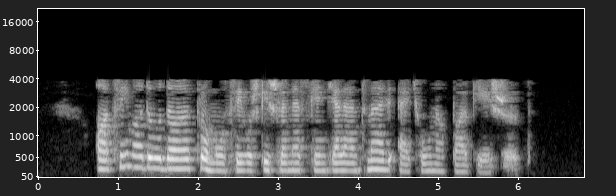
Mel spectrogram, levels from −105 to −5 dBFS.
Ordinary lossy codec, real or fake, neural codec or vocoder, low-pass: AAC, 16 kbps; real; none; 7.2 kHz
